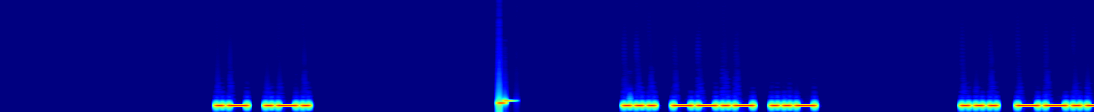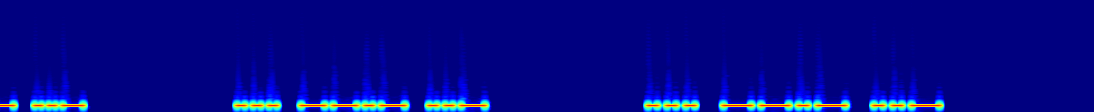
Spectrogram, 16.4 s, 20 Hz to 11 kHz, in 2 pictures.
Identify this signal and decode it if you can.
Morse code, heard as a keyed tone, about 23 wpm, 700 Hz. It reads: AR SQU SQU SQU SQU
